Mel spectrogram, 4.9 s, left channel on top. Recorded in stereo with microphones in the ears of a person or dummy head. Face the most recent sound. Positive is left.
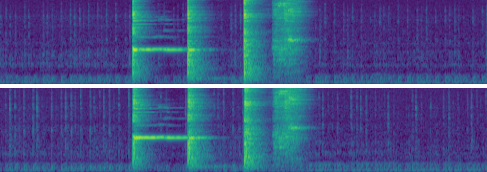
turn(degrees=60)  # may be behind; listen again after turning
